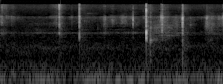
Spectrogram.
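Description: Faint footsteps on an asphalt road: a few light, irregular clicks over a low steady rumble on the microphone.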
